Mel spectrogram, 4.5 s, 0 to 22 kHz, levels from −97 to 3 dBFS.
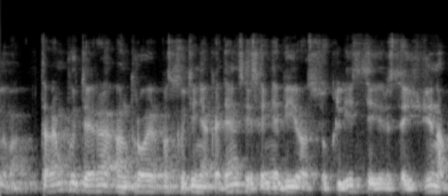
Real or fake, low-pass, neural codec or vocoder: real; 10.8 kHz; none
